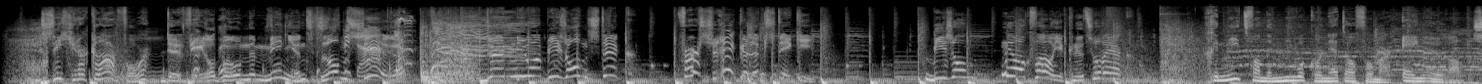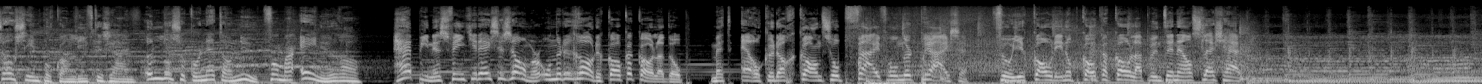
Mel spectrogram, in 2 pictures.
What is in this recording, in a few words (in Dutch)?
algemeen, voice over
